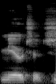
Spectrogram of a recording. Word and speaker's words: Miocic: Miocic.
